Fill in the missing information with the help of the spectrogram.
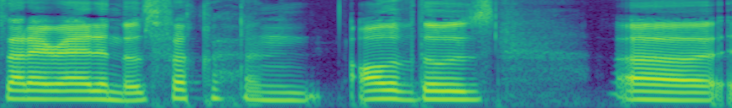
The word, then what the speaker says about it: fiqh: But you pronouncing fiqh like it's it's hundred percent. Your Arabic is on point.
